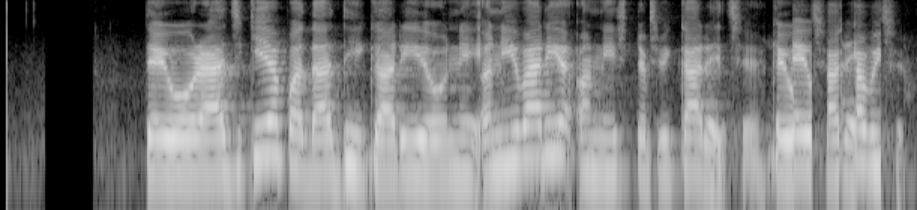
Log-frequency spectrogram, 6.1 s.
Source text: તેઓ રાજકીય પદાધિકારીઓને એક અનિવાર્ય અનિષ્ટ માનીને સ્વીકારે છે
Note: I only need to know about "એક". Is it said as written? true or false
false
